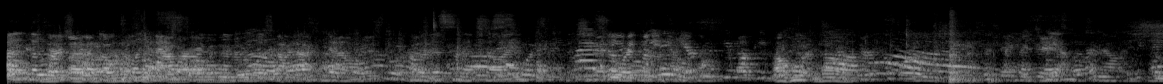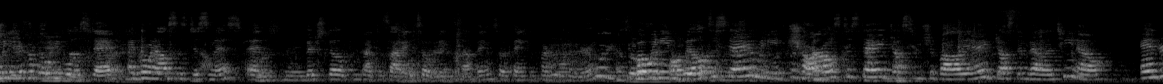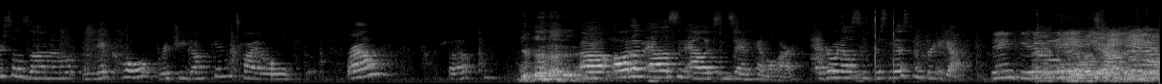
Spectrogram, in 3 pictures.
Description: Field Recording
People talking, announcements, footsteps
Auditions.mp3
